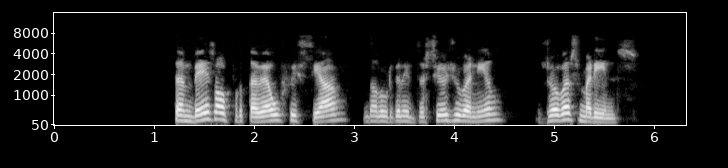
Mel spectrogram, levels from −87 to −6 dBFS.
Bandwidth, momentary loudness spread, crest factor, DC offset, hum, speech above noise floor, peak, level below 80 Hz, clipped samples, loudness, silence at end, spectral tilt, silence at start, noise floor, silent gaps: 7 kHz; 11 LU; 18 dB; under 0.1%; none; over 73 dB; -2 dBFS; -64 dBFS; under 0.1%; -18 LUFS; 0.55 s; -7 dB/octave; 1.2 s; under -90 dBFS; none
